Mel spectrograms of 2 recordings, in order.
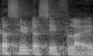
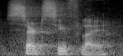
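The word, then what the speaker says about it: tsetse fly: अगर इसको आप ऐसे ही पढ़ें तो ये दूर से लग रहा है टसी टसी फ्लाई, लेकिन क्या है कि टी साइलेंट है तो इसलिए इसको आप क्या बोलोगे? सेटसी फ्लाई।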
